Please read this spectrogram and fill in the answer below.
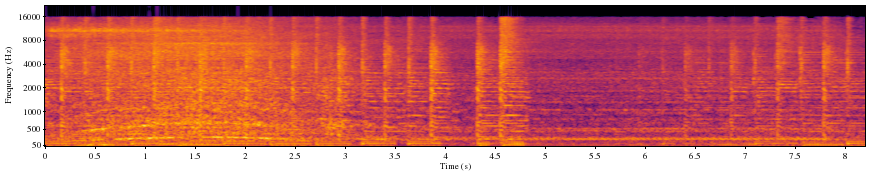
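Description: LPG forklift engine revving up and back down as the hydraulics lift the forks, over background music with a steady beat. The engine then runs steadily.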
